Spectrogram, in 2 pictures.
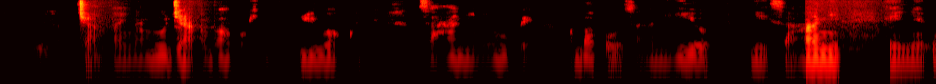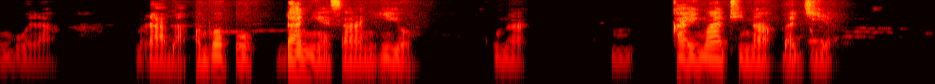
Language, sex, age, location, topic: Swahili, male, 18-24, Mombasa, agriculture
